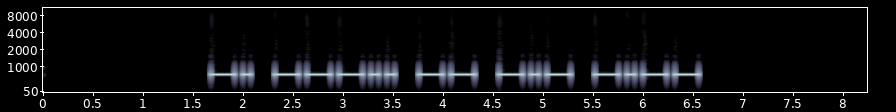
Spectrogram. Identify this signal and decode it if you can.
Morse code, heard as a keyed tone, about 18 wpm, 700 Hz. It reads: N8MKY
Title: Speed Racing - USA 1x3 Call Signs 15wpm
